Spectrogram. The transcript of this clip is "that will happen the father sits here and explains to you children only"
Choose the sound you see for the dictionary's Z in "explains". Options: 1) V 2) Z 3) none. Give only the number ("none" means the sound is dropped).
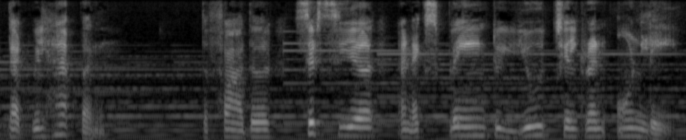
3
